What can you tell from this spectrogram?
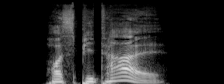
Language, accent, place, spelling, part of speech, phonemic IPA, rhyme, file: German, Germany, Berlin, Hospital, noun, /ˌhɔspiˈtaːl/, -aːl, De-Hospital.ogg
- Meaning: alternative form of Spital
